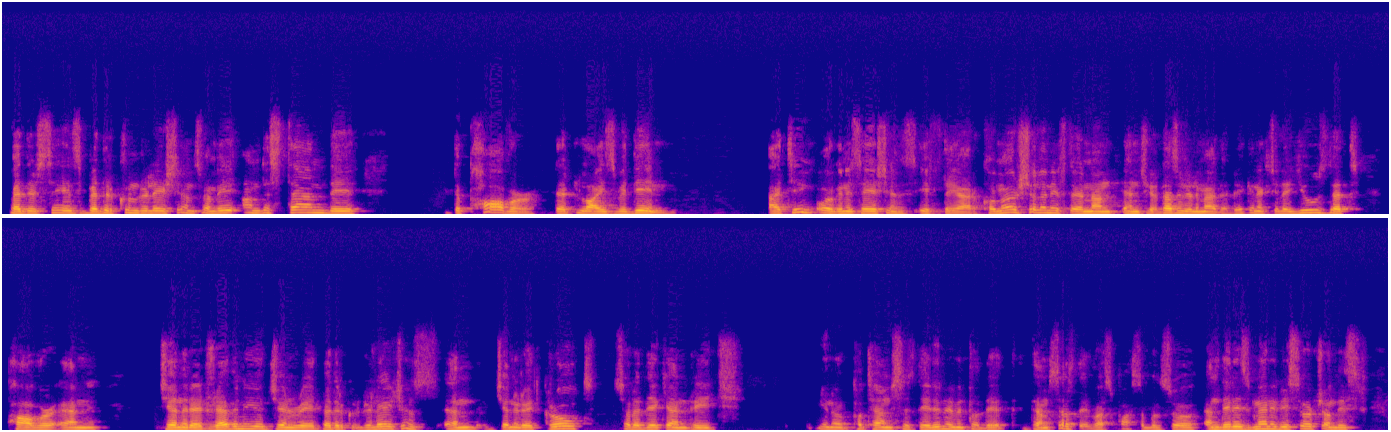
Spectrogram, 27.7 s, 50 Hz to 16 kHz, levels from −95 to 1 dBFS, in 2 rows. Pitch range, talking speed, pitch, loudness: 140-170 Hz, 150 wpm, 150 Hz, -23 LUFS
